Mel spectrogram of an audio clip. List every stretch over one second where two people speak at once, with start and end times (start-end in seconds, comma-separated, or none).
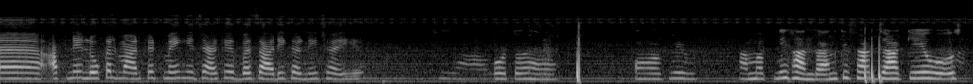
none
